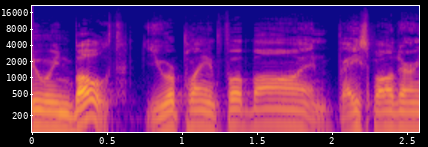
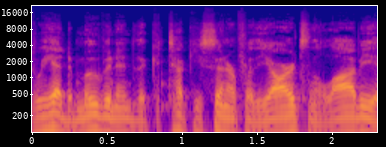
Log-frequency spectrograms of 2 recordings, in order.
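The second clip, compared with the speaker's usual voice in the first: ordinary talk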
